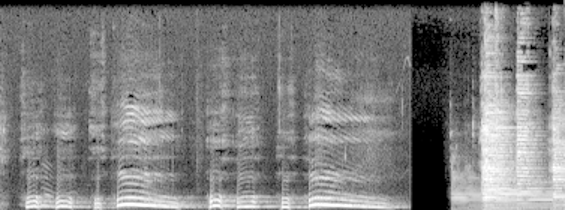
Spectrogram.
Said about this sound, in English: Do you see that shape circling around overhead with a little piece of mail in its mouth? It's not from Hogwarts. It's an owl.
